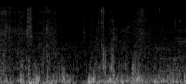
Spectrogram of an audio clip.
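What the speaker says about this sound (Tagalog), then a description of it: "Super hangin po dito." Gusting wind buffets the microphone with a steady low roar and rumbling bursts, no clear voices over it.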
